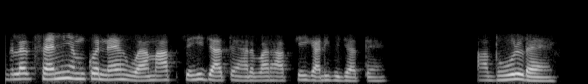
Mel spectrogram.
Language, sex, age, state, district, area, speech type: Urdu, female, 30-45, Bihar, Darbhanga, rural, conversation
